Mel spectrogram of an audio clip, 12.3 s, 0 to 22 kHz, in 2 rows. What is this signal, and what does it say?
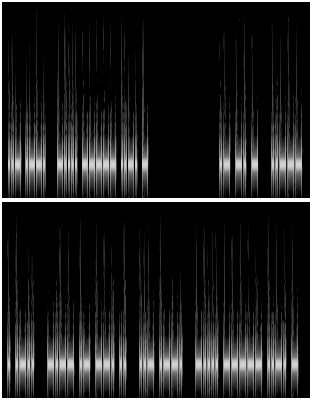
Morse code, heard as a keyed tone, about 33 wpm, 700 Hz. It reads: UP 60FT ANT 2 EL YAGI UP 60FT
